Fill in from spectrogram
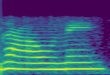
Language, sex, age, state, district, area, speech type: Marathi, female, 18-30, Maharashtra, Sindhudurg, rural, conversation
